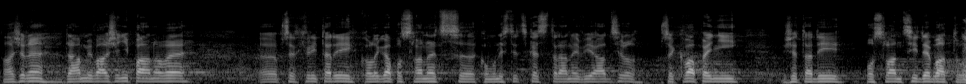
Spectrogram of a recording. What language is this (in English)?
Czech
